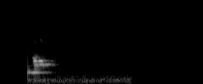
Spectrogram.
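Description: Dead silence of video-call audio, broken about a quarter second in by one brief pitched sound that fades within a quarter second, with a faint hiss that cuts off abruptly.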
